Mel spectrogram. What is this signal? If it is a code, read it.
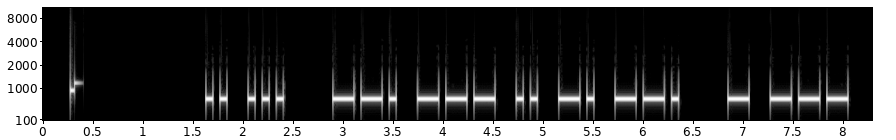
Morse code, heard as a keyed tone, about 17 wpm, 700 Hz. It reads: IS GOING TO
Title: Sets of 5 Words 17wpm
